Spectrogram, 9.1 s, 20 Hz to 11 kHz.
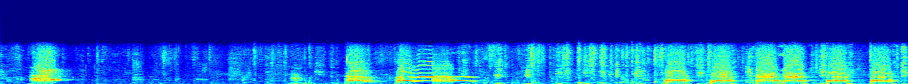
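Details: Cardigan and Pembroke Welsh corgis recorded on 13 May 2011, loud clipped barks coming in quick irregular bursts, mixed with higher yips and a short whining note.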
